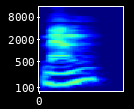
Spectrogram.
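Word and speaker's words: Manh: It's Mang, I think. M A N H, which I think is pronounced something like M. Mang Mang.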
